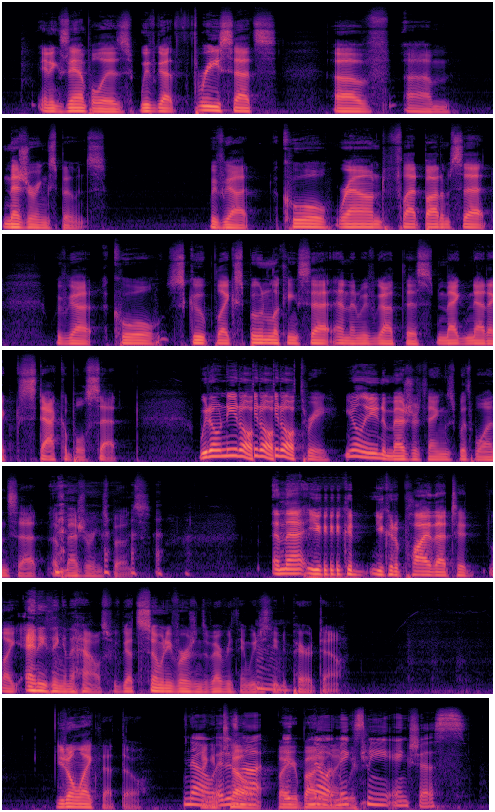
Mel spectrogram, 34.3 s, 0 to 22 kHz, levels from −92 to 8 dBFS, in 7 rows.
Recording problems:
audio stuttering; at 17 s and at 23 s

